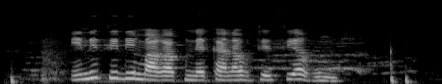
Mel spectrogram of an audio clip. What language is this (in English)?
Taita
